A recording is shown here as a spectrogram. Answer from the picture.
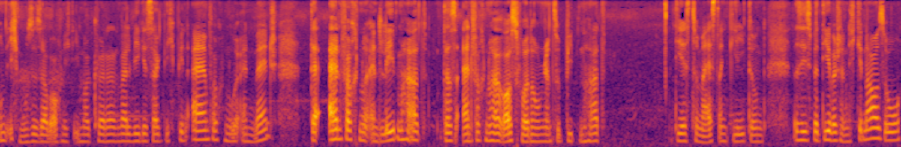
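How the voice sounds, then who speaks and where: A woman's very deep, low-pitched voice with a dark, mellow tone, a fairly quick pace, and fairly even intonation. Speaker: podcast host and spiritual coach. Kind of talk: solo podcast monologue. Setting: outdoors by a lake.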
